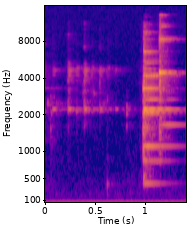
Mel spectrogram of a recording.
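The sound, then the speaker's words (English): A kitchen timer goes off with loud, bright, ringing electronic beeps in quick repeated bursts, preceded by faint high tones and soft clinks. “The fucking timer just went off.”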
